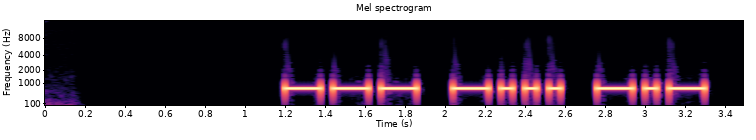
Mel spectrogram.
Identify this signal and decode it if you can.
Morse code, heard as a keyed tone, about 20 wpm, 700 Hz. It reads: OBK
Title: USA Call Sign Postfixes - 3 Letters 20wpm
